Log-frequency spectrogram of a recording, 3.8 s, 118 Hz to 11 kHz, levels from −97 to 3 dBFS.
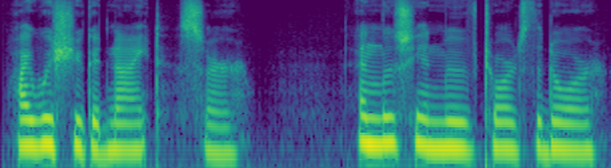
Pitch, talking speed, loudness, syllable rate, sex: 205 Hz, 190 wpm, -16 LUFS, 5.1 syllables/s, female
